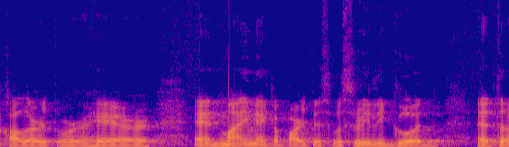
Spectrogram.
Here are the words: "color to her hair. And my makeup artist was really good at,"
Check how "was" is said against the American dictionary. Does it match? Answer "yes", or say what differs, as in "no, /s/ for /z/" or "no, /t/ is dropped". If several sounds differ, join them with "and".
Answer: no, /s/ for /z/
